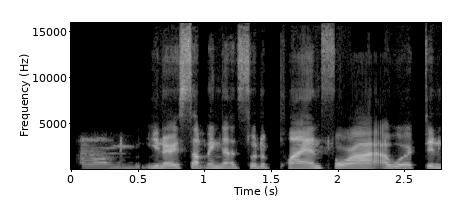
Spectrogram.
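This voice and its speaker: In an Australian accent, the speaker uses a monotone, flat intonation on a very clean recording with a silent background and a dry, close sound with no echo. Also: woman. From Australia, Melbourne. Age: 20s. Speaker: startup founder. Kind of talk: podcast interview. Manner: soft-spoken.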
